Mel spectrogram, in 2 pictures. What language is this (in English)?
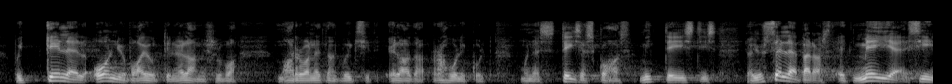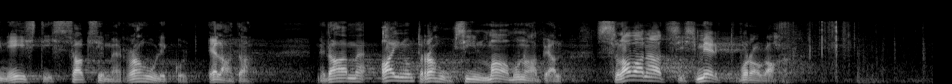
Estonian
